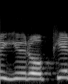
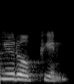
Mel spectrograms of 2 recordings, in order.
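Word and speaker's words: European: आवाज आ रही है तो यूरोपियन में य य की आवाज आती है जो एक वावल नहीं है इसलिए हम क्या बोलते हैं अ यूरोपियन लास्ट रूल क्या कहता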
